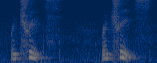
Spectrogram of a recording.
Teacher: And retreat, we stress the second syllable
